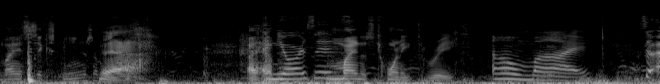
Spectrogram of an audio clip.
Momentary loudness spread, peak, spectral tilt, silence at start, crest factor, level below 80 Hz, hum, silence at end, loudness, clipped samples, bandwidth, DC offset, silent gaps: 14 LU; -8 dBFS; -6.5 dB/octave; 0 s; 22 dB; -34 dBFS; none; 0 s; -33 LUFS; under 0.1%; 10.5 kHz; under 0.1%; none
